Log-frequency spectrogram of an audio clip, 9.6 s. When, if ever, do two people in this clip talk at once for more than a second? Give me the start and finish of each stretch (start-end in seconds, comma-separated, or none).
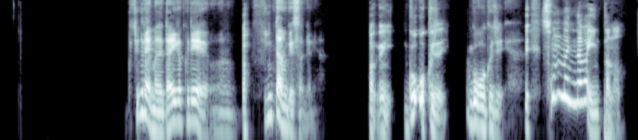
none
